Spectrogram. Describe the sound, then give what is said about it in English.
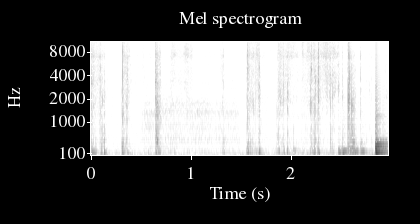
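Oracle cards are shuffled in a quiet run of soft papery riffles and taps in short irregular bursts, ending in a louder, fuller burst. “Oh, card popped out. Oh, it's two cards.”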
